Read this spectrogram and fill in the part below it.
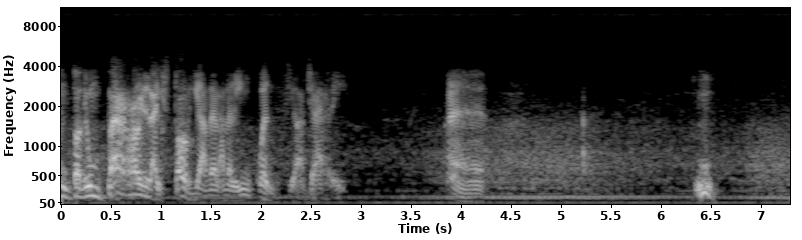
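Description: A second man answers with animation.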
